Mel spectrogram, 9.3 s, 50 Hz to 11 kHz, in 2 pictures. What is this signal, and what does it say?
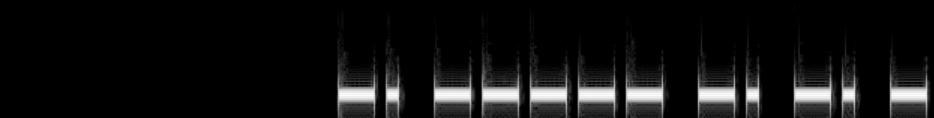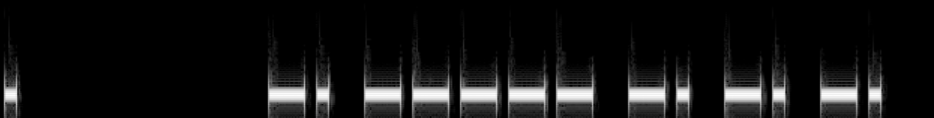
Morse code, heard as a keyed tone, about 21 wpm, 700 Hz. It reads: N0NNN N0NNN
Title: USA Call Signs - 5 Characters - Repeated 3x - 20wpm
